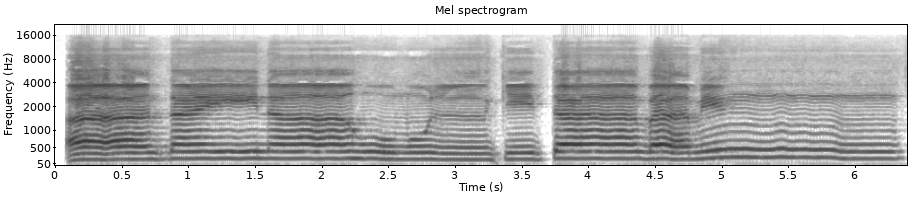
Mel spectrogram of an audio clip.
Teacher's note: di sini dibacakan dengan ikhfa hakiki dengan tebal dua harakat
